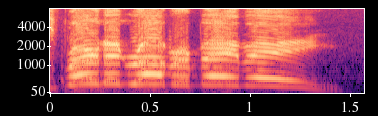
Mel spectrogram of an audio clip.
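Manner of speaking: high-pitched rallying holler; yelled catchphrase. Shown as a demonstration. Host cueing the guest for the sign-off, yelled. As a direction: holler it high, falling off at the end. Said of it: "Let's hear those three famous words".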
